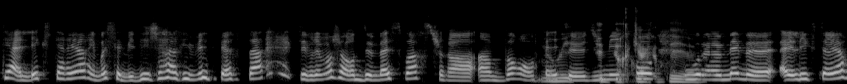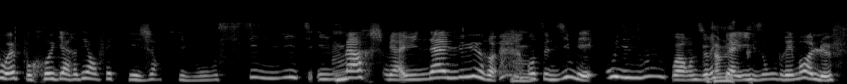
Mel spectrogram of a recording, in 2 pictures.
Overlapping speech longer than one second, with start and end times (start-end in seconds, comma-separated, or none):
5.3-7.0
